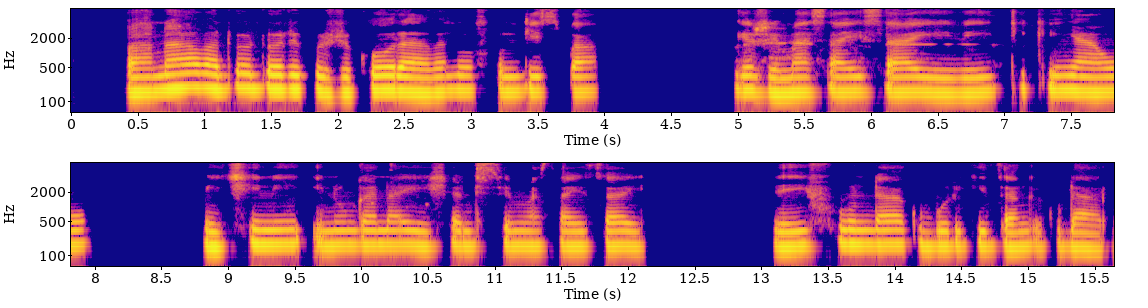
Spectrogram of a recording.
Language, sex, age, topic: Ndau, female, 36-49, education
